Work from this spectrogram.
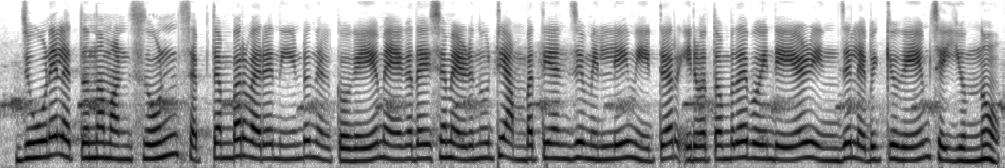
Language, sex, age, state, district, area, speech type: Malayalam, female, 18-30, Kerala, Kottayam, rural, read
